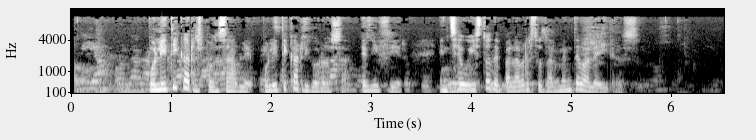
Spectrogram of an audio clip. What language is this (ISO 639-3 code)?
glg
